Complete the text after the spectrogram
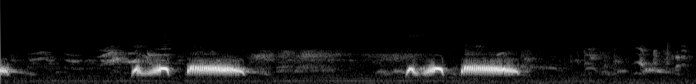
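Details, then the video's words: Cu gáy, the spotted dove, cooing in the 'hạp bổi' voice for rousing captive males: two deliberate phrases of double arched notes and a sustained low coo, soft background twitters. "Tiếng Cu Gáy Giọng Hạp BổI ĐỦ BÀI { GÁY GỌI,THÚC,GÙ } Kích Bổi Nhanh Nổi"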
